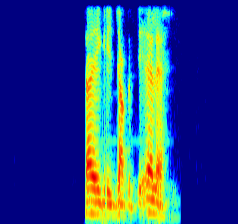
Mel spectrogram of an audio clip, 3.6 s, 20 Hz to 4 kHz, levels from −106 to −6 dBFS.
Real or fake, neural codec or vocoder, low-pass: real; none; 3.6 kHz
